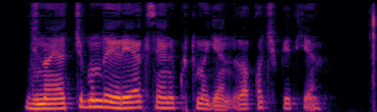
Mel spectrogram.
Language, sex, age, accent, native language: Uzbek, male, 25-34, Toshkent shahri, Uzbek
